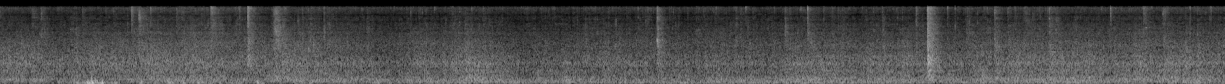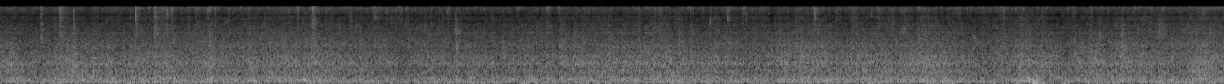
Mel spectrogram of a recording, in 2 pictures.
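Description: Heavy rain falling steadily, with a few sharp taps scattered through it.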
